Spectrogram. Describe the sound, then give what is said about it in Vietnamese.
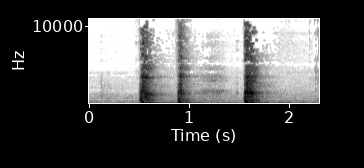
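Dry coughing: three short, sharp coughs, the first two close together and the third after a brief pause, moderately faint with quiet in between. “Chỉ mới ho khan mấy tiếng, khắp người truyền đến cảm giác đau đớn khiến cho Hữu Cầm Huyền Nhã”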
